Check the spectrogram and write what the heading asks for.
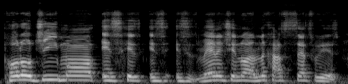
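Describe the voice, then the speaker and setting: This American YouTuber talks fast in a high voice with fairly even intonation, offering casual, opinionated commentary. He repeats phrases for emphasis and keeps checking in with the listener, tossing in "you know what I'm saying" again and again.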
